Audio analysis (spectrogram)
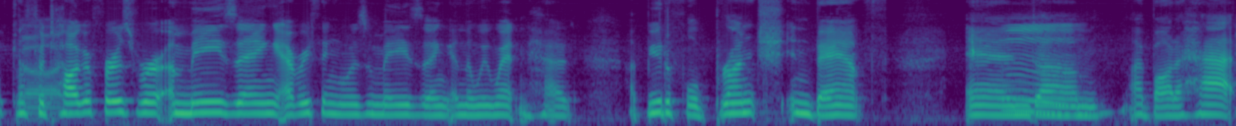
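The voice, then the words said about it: Phlegmy voice from a cold. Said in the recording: “I have a cold ... I still have, like, phlegm in my throat ... both of us are a little phlegmy now”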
